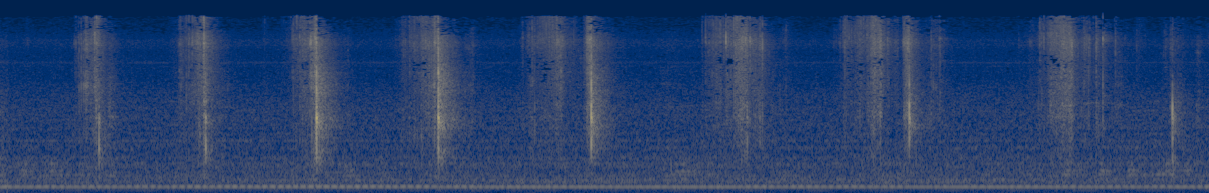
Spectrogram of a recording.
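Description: Large kitchen knife slicing through a head of cabbage: a short crunch with each cut, ending in a sharp knock of the blade on the work surface, about once a second. A steady low hum runs underneath.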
